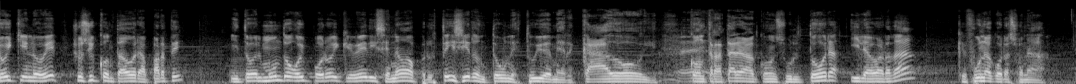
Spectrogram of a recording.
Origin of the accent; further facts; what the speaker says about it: Flores, Uruguay; Yo estudié en Montevideo 6 años, soy de Flores, mi esposa acá, tengo hijos también, estoy radicado.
